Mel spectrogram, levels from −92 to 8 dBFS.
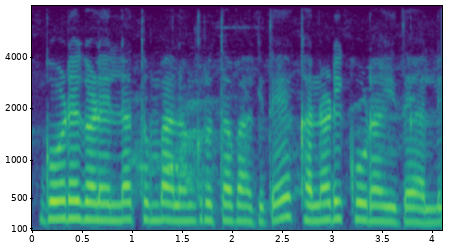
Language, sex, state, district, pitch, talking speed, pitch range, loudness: Kannada, female, Karnataka, Bangalore, 215 Hz, 100 wpm, 205-225 Hz, -14 LUFS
